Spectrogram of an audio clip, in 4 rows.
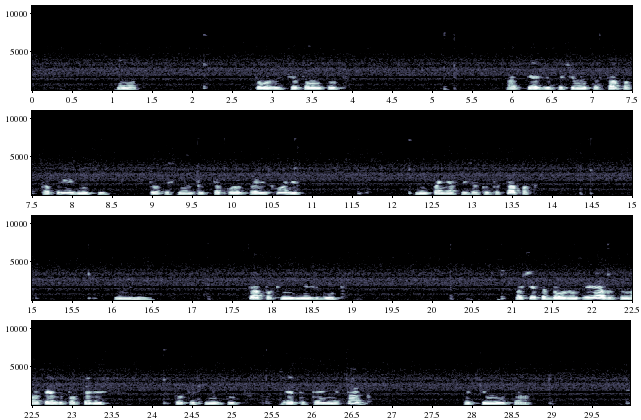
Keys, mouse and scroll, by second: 1.0-2.1 middle drag, 7.0-9.5 drag, 9.9 middle click, 11.6 scroll up 1, 11.7 middle click, 15.0-15.6 middle drag, 17.1-20.1 drag, 20.9-22.4 middle drag, 23.5-24.2 middle drag, 24.7-25.6 middle drag, 25.6 scroll down 1, 25.9-26.7 shift+middle drag, 26.9-29.1 middle drag.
